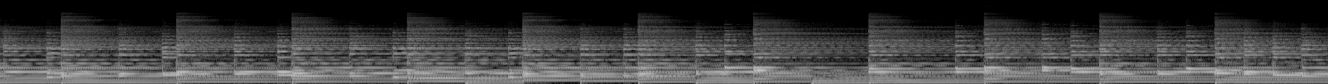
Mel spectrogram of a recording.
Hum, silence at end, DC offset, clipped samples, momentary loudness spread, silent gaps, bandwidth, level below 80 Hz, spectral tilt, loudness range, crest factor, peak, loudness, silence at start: none; 0 s; under 0.1%; under 0.1%; 5 LU; none; 12.5 kHz; -46 dBFS; -5 dB/octave; 1 LU; 16 dB; -8 dBFS; -23 LUFS; 0 s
